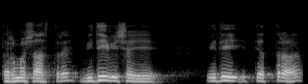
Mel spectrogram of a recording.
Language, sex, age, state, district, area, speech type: Sanskrit, male, 45-60, Karnataka, Uttara Kannada, rural, spontaneous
